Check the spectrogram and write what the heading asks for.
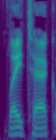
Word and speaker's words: LaTeX: LaTeX, pronounced LaTeX or alternatively, La as in lava and Tech as in technology, was initially invented as a typesetting language for mathematical notation.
